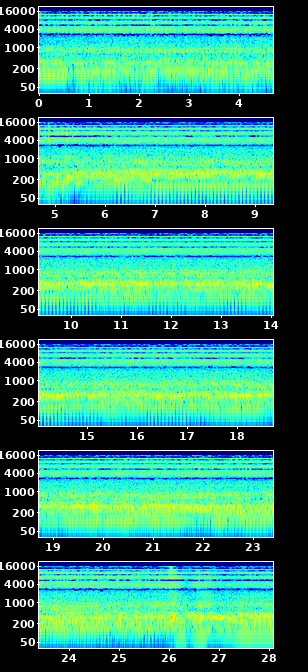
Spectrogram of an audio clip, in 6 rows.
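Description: Freshly installed Ford 390 V8 in a 1965 Galaxie 500 running at idle on its test run. The idle changes pitch slightly about five seconds in, and a single sharp click sounds near the end.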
